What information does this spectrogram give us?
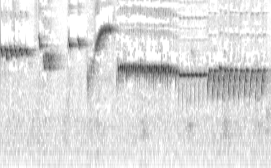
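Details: Yellow canary singing short high whistles and an upward swoop, then a long rapid rattling trill that grows louder and coarser toward the end.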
